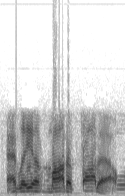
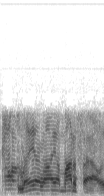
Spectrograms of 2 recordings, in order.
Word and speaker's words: Leia Matafao: But the pronunciation, Leia Matafao is the name.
